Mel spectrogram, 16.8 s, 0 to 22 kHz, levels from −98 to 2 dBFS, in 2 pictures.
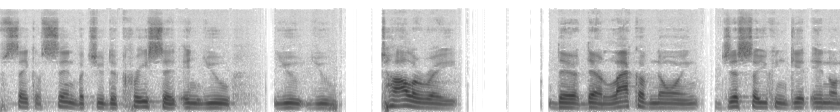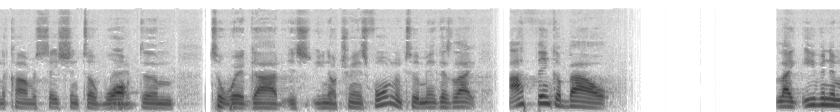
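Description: From start to end, the speech has grainy distortion that follows the sound. Quiet passages turn gritty, and the softest parts sputter or drop out. The likely cause is 8-bit rounding without dither. The error sits roughly 30 dB below the signal.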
